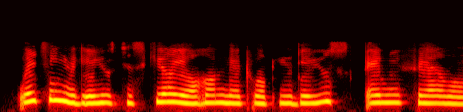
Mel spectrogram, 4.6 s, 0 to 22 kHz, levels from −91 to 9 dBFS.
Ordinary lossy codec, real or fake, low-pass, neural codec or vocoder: none; fake; 5.4 kHz; codec, 16 kHz, 1 kbps, FreqCodec, larger model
